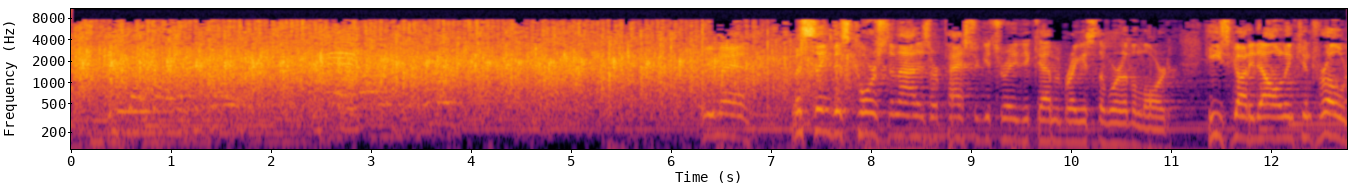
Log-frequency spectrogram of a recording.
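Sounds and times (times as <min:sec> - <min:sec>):
large audience clapping hands in praise: 0:00.0 - 0:08.0
faint voices and cheers: 0:00.2 - 0:04.5
speech: 0:06.6 - 0:12.7.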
